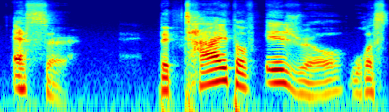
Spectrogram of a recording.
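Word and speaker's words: עשר: The Hebrew number 10 is pronounced Eser.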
